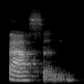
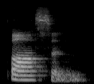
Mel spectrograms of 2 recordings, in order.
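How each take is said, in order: First: It is said in an American accent. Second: It is said in a British accent. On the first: "In American English" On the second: "In British English"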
